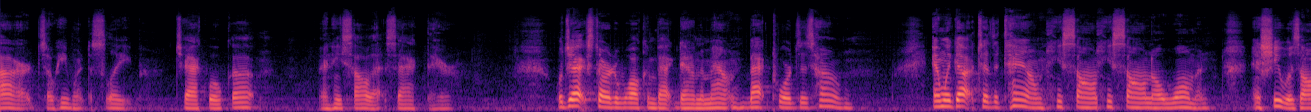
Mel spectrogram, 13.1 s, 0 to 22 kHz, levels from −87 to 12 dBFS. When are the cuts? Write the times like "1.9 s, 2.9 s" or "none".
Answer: 1.6 s, 11.0 s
